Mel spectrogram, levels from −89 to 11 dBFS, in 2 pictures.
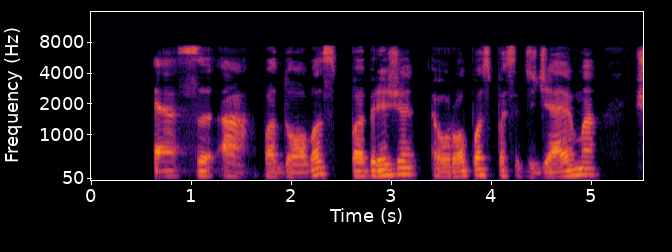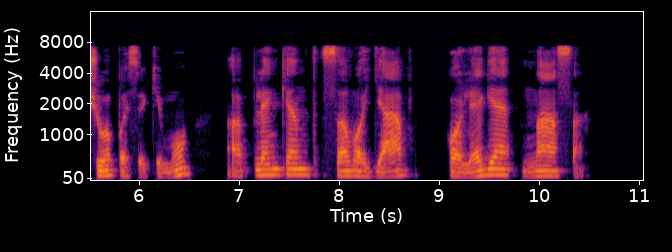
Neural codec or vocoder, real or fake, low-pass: none; real; 7.2 kHz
